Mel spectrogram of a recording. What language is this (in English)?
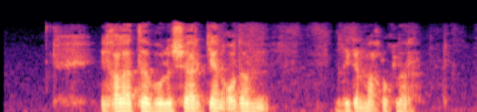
Uzbek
